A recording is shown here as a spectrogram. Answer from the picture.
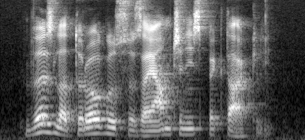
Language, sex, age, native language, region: Slovenian, male, 18-29, Slovenian, Pomurje region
